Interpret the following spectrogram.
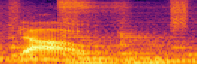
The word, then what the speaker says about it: Tao: pronounce it t but if there is no apostrophe you pronounce it Dao because our Scholars made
